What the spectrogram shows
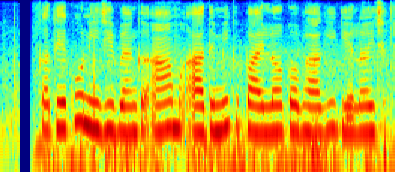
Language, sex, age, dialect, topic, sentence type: Maithili, male, 31-35, Southern/Standard, banking, statement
